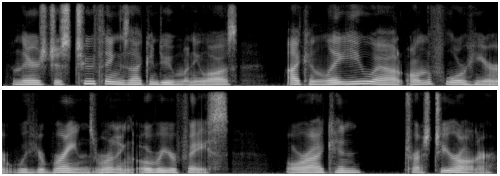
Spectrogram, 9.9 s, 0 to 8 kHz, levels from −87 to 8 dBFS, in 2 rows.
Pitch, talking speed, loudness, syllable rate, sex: 170 Hz, 180 wpm, -17 LUFS, 4.7 syllables/s, female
